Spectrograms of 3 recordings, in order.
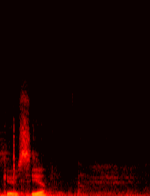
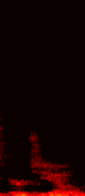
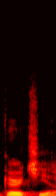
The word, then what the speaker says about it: Garcia: Garcia. Am I pronouncing that right before I continue on? It's Gercio. Gercio.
